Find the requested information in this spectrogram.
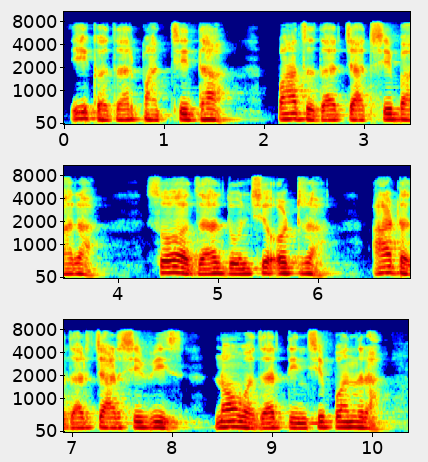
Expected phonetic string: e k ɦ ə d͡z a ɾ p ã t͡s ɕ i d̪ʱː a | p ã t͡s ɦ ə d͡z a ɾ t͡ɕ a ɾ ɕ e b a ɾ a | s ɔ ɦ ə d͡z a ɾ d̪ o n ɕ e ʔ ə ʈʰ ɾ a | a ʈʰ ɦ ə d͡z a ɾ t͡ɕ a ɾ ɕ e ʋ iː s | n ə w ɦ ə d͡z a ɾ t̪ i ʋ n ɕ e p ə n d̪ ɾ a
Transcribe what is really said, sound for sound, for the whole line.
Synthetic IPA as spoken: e k ɦ ə d͡z a ɾ p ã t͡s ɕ i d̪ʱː a | p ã t͡s ɦ ə d͡z a ɾ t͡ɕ a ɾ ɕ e b a ɾ a | s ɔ ɦ ə d͡z a ɾ d̪ o n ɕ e ʔ ə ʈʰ ɾ a | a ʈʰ ɦ ə d͡z a ɾ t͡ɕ a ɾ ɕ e ʋ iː s | n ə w ɦ ə d͡z a ɾ t̪ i n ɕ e p ə n d̪ ɾ a

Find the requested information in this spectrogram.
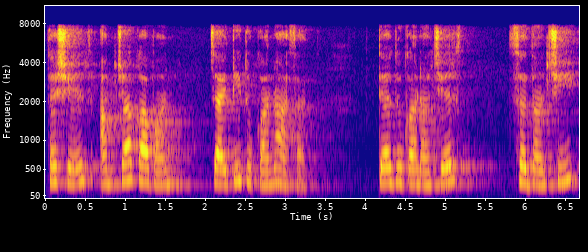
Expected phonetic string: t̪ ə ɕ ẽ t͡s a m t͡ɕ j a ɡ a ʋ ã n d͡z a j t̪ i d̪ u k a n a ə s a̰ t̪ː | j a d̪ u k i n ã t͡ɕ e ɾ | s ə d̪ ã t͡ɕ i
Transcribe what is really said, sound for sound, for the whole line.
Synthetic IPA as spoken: t̪ ə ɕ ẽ t͡s a m t͡ɕ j a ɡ a ʋ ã n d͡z a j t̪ i d̪ u k a n a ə s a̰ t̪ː | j a d̪ u k a n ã t͡ɕ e ɾ | s ə d̪ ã t͡ɕ i

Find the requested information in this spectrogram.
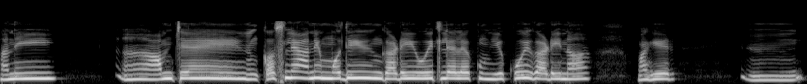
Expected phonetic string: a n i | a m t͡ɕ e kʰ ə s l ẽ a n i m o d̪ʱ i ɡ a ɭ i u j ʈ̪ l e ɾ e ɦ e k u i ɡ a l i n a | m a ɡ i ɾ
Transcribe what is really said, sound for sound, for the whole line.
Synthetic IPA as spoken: a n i | a m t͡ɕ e k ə s l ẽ a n i m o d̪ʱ i ɡ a ɽ i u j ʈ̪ l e l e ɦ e k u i ɡ a ɽ i n a | m a ɡ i ɾ

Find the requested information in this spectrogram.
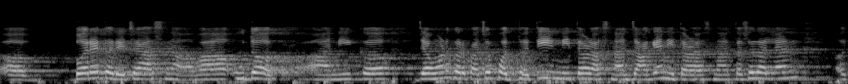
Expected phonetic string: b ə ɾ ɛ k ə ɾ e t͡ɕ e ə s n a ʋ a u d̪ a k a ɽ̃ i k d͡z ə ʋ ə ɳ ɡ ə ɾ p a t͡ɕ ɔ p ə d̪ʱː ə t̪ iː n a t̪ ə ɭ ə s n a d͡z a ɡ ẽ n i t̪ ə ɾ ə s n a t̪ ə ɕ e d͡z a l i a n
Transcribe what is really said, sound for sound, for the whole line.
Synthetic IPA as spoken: b ə ɾ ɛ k ə ɾ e t͡ɕ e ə s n a ʋ a u d̪ ə k a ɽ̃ i k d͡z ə ʋ ə ɳ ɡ ə ɾ p a t͡ɕ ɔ p ə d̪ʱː ə t̪ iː n i t̪ ə ɭ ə s n a d͡z a ɡ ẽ n i t̪ ə ɭ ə s n a t̪ ə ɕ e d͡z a l j a n

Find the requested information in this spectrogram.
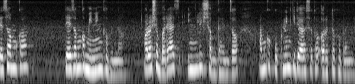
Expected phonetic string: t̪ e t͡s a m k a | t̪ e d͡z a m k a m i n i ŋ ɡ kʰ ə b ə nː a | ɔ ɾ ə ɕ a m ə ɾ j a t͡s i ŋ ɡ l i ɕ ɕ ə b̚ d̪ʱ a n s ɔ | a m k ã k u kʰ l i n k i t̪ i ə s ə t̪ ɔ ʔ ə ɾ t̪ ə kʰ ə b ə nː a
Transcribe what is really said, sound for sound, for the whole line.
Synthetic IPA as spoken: t̪ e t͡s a m k a | t̪ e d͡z a m k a m i n i ŋ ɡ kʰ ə b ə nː a | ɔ ɾ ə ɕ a b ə ɾ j a t͡s i ŋ ɡ l i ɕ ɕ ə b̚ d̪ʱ a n t͡s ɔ | a m k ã k u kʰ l i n k i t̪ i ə s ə t̪ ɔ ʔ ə ɾ t̪ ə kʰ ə b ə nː a

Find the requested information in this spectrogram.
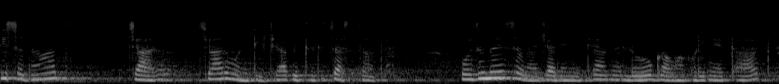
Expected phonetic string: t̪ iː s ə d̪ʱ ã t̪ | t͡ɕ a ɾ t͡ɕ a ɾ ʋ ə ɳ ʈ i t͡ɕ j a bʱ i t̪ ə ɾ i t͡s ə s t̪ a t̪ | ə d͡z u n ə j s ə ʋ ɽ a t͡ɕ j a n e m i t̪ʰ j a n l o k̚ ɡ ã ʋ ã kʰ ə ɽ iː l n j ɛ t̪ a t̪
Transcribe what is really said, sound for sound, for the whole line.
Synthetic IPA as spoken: t̪ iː s ə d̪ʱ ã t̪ | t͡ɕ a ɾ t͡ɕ a ɾ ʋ ə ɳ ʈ i t͡ɕ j a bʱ i t̪ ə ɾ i t͡s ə s t̪ a t̪ | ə d͡z u n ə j s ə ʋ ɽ a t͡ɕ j a n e m i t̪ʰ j a n l o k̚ ɡ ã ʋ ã k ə ɽ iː n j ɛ t̪ a t̪

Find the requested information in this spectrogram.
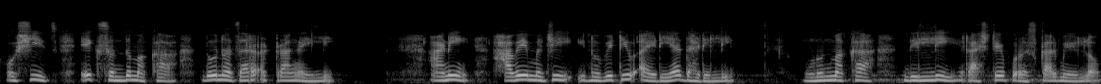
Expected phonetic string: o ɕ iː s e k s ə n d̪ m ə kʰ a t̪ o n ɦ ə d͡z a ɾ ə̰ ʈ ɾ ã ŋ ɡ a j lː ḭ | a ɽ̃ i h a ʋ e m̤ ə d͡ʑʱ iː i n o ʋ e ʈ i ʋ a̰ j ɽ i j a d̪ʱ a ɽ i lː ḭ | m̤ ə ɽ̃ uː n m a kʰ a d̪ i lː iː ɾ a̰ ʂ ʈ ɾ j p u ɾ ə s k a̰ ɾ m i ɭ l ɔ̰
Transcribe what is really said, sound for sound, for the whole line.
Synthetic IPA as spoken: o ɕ iː t͡s e k s ə n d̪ m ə kʰ a d̪ o n ɦ ə d͡z a ɾ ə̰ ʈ ɾ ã ŋ ɡ a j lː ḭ | a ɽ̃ i h a ʋ e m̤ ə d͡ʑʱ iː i n o ʋ e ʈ i ʋ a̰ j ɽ i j a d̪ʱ a ɽ i lː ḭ | m̤ ə ɽ̃ uː n m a kʰ a d̪ i lː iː ɾ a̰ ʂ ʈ ɾ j p u ɾ ə s k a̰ ɾ m i ɭ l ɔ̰

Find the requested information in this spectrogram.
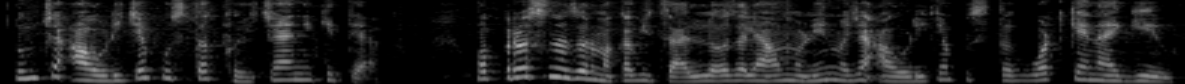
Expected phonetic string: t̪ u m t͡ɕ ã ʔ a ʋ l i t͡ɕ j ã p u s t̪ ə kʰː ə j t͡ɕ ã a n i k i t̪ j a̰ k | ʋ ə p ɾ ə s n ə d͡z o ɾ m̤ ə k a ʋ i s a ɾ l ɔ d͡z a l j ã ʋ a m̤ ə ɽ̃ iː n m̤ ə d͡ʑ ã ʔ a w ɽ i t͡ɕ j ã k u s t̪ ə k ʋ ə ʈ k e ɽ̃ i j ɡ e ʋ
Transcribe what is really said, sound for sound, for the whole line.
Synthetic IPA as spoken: t̪ u m t͡ɕ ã ʔ a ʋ ɽ i t͡ɕ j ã p u s t̪ ə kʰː ə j t͡ɕ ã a n i k i t̪ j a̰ k | ʋ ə p ɾ ə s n ə d͡z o ɾ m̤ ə k a ʋ i t͡s a ɾ l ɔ d͡z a l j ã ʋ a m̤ ə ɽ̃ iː n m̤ ə d͡ʑ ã ʔ a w ɽ i t͡ɕ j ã p u s t̪ ə k ʋ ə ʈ k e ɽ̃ a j ɡ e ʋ

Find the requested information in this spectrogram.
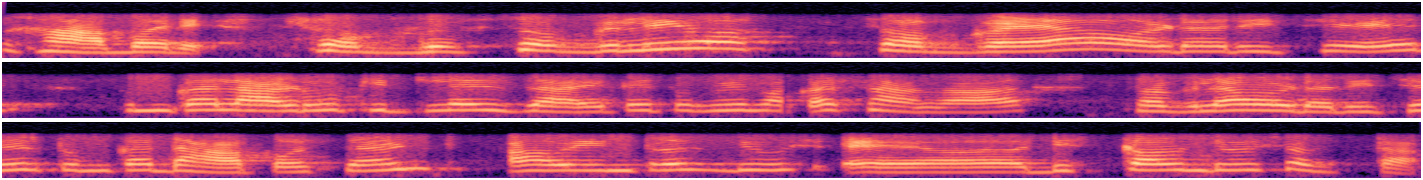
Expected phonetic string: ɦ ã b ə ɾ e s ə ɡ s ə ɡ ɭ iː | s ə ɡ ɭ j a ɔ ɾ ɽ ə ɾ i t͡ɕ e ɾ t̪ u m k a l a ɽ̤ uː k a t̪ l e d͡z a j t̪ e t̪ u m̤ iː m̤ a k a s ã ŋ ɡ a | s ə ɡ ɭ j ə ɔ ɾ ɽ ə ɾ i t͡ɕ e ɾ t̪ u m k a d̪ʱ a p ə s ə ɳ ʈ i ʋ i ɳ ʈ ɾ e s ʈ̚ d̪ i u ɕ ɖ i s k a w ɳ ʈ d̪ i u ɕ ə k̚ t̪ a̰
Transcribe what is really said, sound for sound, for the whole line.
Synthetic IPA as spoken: ɦ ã b ə ɾ e s ə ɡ s ə ɡ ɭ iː | s ə ɡ ɭ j a ɔ ɾ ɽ ə ɾ i t͡ɕ e ɾ t̪ u m k a l a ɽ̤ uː k i t̪ l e d͡z a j t̪ e t̪ u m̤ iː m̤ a k a s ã ŋ ɡ a | s ə ɡ ɭ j a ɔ ɾ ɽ ə ɾ i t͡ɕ e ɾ t̪ u m k a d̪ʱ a p ə s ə ɳ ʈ a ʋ i ɳ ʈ ɾ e s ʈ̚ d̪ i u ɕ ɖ i s k a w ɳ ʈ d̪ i u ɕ ə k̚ t̪ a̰

